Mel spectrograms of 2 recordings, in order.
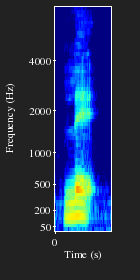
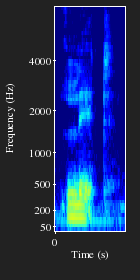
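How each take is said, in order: First: The final t is unreleased with a glottal catch. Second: The final t ends with a small puff of air. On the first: "unreleased voiceless alveolar stop with glottal reinforcement" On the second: "realized as a final release of a voiceless alveolar stop"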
